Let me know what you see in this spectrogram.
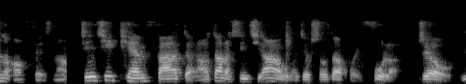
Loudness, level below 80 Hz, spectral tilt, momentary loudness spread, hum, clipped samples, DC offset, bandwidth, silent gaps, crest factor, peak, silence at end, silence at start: -25 LUFS; -64 dBFS; -4.5 dB/octave; 8 LU; none; under 0.1%; under 0.1%; 9 kHz; 0.71-0.81 s, 4.03-4.18 s; 16 dB; -8 dBFS; 0 s; 0 s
